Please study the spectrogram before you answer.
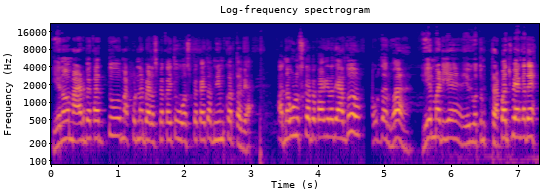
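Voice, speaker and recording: A woman playing a stern, rapid-fire village woman. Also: a little high, steady tone, close to an everyday voice. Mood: consoling. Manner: scolding, hushing others, rapid-fire. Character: stern village woman, scolding and consoling relatives. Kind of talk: village family skit acting.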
